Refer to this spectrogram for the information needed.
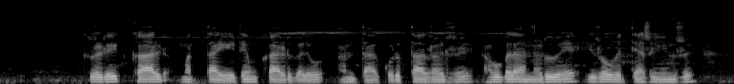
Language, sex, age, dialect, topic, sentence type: Kannada, male, 25-30, Central, banking, question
